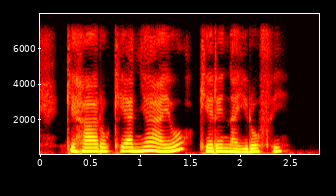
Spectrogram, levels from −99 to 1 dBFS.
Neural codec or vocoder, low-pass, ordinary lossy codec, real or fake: codec, 16 kHz in and 24 kHz out, 1 kbps, XY-Tokenizer; 7.2 kHz; none; fake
